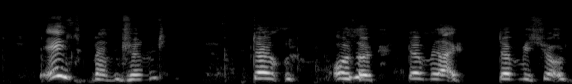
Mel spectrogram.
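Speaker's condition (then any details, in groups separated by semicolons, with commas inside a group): Spastic quadriplegic cerebral palsy; spastic quadriplegic with athetoid features, caused by PVL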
